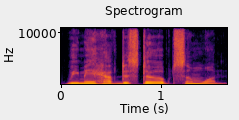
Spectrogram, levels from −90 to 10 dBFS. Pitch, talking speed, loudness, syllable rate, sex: 130 Hz, 215 wpm, -16 LUFS, 5.8 syllables/s, male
